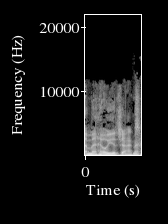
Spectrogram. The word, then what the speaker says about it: Mahalia Jackson: Yeah, Mahalia Jackson.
